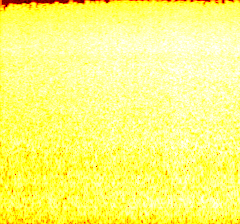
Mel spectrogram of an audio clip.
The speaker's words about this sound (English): There's been a lot of rain, and the river is already swollen, punctuated with giant boulders.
